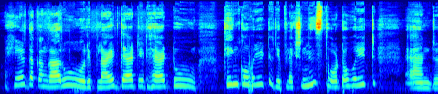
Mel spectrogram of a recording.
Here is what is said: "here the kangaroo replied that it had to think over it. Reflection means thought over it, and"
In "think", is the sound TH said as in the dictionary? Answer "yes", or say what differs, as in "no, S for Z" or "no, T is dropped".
no, T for TH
